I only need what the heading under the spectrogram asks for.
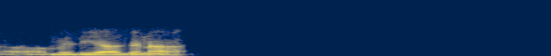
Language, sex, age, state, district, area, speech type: Dogri, male, 30-45, Jammu and Kashmir, Kathua, rural, conversation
